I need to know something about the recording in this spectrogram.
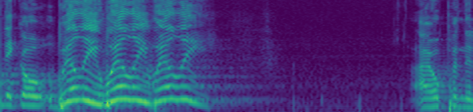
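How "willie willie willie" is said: higher, louder calling out a name; imitating villagers shouting his name; mock villagers' shout. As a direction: call the boy's name like an excited crowd. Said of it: "started shouting and pointing".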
